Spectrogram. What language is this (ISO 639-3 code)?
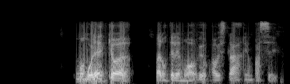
por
